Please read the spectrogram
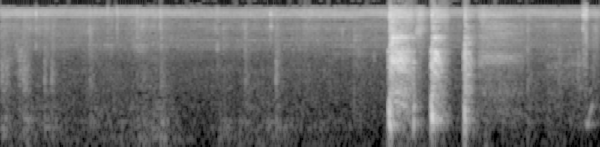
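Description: A man coughing: three sharp coughs in quick succession about five seconds in, the first the longest.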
